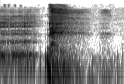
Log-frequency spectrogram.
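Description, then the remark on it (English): A single loud burp from a man erupts suddenly, deep and rumbling, then trails off into a softer guttural tail. No one speaks. “he's burping.”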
